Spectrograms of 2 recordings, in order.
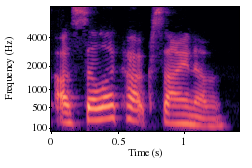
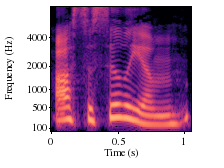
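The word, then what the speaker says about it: Oscillococcinum: It's pronounced oyoxinum. Yeah. See, I always say ocylium and Yeah.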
